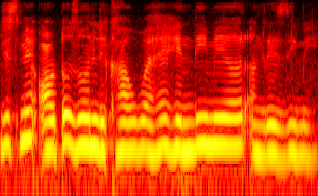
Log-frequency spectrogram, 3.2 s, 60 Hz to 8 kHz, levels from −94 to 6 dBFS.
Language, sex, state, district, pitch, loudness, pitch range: Hindi, female, Bihar, Madhepura, 195 Hz, -22 LUFS, 185-215 Hz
